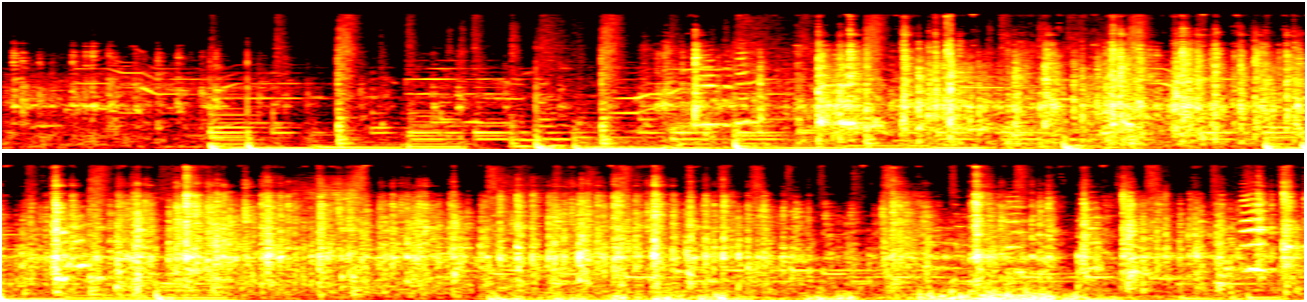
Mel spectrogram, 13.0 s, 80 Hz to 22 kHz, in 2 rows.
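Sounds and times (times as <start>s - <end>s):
metal prayer wheels clattering: 0.0s - 13.0s
background music with bass: 1.1s - 5.5s, 6.3s - 7.7s, 9.0s - 13.0s.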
